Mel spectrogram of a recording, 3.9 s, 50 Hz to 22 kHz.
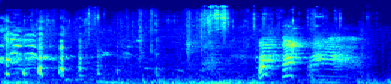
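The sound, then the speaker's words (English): A van's alarm blares a string of electronic dog barks, short yapping bursts in quick succession that grow louder and more clustered toward the end, with a low rumble underneath. “I spent my life savings turning my van into a dog. Hi, Petey. The alarm alone cost me $200.”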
